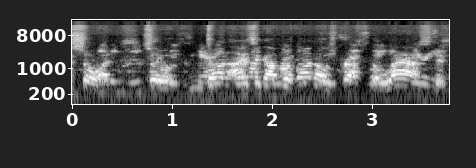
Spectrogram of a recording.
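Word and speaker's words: Abravanel: should mention by the way many people pronounce the same name Barbaranel and that's because of the it's much easier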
